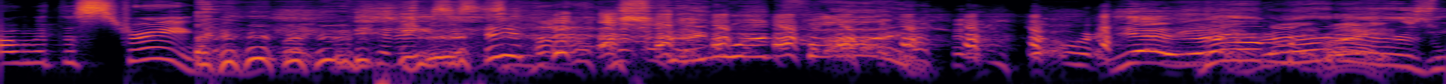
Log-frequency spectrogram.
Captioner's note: everyone laughs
